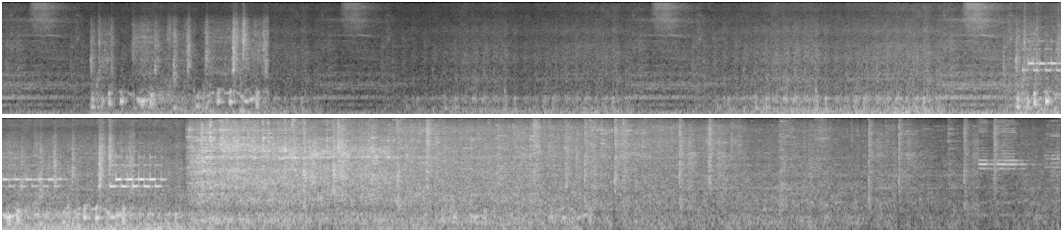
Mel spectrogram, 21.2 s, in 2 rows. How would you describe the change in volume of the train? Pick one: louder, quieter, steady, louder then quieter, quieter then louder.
louder then quieter.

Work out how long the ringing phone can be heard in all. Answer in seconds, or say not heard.
2 s.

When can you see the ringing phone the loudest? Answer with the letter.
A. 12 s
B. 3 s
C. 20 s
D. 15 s
A.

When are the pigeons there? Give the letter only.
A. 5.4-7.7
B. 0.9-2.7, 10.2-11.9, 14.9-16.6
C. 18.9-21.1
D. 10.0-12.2
B.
